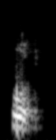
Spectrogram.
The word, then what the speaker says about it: foot: அது வந்து நீங்க ப்ரொனவுன்ஸ் பண்ணி பாத்தீங்கன்னா ஃபுட் அப்படின்னு வரும். சரிங்களா? ஃபுட் அப்படின்றதுதான் நம்ம கரெக்டான ப்ரொனவுன்சியேஷன்.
